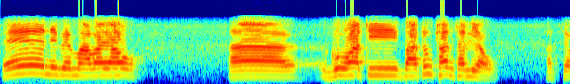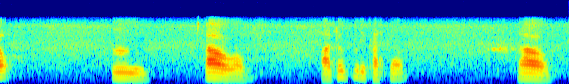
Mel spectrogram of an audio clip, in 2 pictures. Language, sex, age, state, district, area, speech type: Bodo, male, 45-60, Assam, Kokrajhar, rural, conversation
